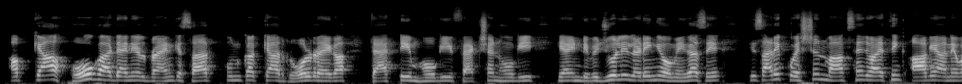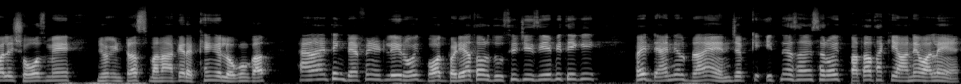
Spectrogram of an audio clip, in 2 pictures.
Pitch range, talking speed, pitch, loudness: 170-210 Hz, 220 wpm, 185 Hz, -21 LUFS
